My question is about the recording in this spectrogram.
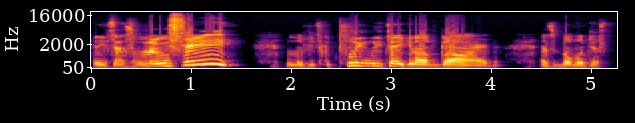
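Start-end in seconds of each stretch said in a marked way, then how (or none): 0.4-1.5 high, rising mock-furious call; angry outcry. A narrator's reading. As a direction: shout the name high, acted outrage. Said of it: "pissed off face".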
